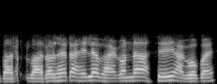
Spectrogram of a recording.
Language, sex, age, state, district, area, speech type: Assamese, male, 30-45, Assam, Lakhimpur, rural, conversation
